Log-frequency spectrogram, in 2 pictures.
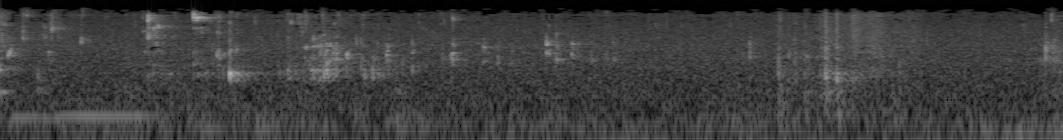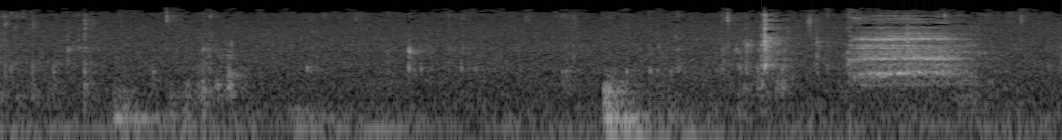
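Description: A drink poured from a paper carton into a glass mug over ice, with small clicks of ice and glass, then sips and swallows from the glass. Near the end comes a soft knock and a short rattle of ice in the glass.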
